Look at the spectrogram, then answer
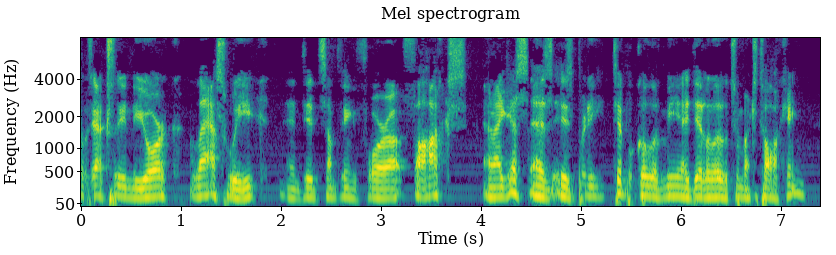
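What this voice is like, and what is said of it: Hoarse, low, strained voice. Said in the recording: “I seem to have lost my voice. ... I'm going to have to keep the voice toned down low a little bit.”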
